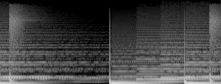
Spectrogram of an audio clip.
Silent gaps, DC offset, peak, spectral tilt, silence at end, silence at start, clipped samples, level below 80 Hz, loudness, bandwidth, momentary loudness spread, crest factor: none; under 0.1%; -2 dBFS; -5 dB/octave; 0 s; 0 s; under 0.1%; -18 dBFS; -20 LUFS; 18.5 kHz; 15 LU; 16 dB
